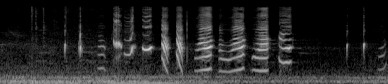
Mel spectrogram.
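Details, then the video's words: Pet talking parrot in an excited mood, speaking Hindi: a burst of clear, bending tonal syllables and short whistled notes with voice-like harmonics, preceded and followed by quieter clicks and brief squeaks. "Talking Parrot In Full Excited Mood And Speaking In Hindi"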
